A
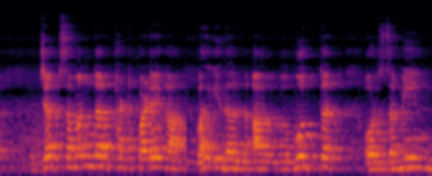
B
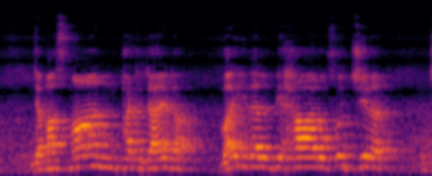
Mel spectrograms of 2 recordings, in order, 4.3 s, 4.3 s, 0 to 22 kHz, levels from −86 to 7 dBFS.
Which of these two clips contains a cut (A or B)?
A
